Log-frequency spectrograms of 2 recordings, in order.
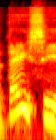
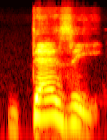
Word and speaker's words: Desi: It's not Desi. It's like he went out of his way to call it Desi. It's not Desi. It's They See Hit Squad.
